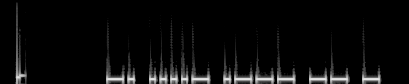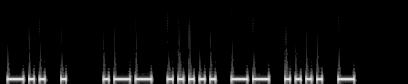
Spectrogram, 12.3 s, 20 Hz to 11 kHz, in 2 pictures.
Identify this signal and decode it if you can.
Morse code, heard as a keyed tone, about 16 wpm, 700 Hz. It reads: N4JMT DE W5MHT
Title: USA Callsign DE Callsign - 5 Characters - 15wpm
